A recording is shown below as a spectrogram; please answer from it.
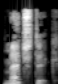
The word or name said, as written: matchstick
